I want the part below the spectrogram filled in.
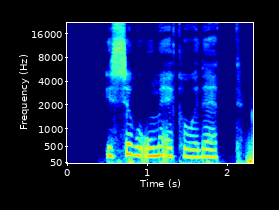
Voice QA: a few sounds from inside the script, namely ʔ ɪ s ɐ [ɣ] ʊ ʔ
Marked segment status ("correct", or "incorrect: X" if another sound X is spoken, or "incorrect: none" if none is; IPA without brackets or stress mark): correct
